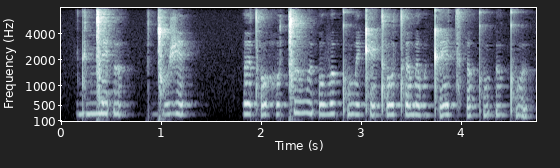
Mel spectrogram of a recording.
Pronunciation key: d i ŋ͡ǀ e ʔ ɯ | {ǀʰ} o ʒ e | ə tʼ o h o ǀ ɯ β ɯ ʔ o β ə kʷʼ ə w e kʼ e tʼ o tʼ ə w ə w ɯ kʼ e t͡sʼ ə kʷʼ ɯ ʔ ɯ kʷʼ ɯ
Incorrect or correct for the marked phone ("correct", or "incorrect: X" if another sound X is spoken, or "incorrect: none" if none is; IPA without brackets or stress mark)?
incorrect: ɡ͡ǀ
